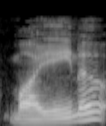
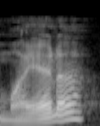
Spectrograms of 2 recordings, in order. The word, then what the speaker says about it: Miena: We're going to begin our journey in Miena or Miena, whichever way you want to pronounce it, and go across to the Geographical Centre of Tasmania, and then journey up the Lyell Highway to Queenstown.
